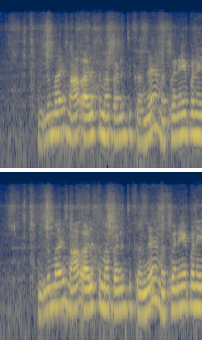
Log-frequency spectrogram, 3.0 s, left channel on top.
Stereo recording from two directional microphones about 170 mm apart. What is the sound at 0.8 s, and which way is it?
Speech, 35° right (ahead or behind).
